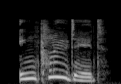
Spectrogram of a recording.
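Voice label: "included", British English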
